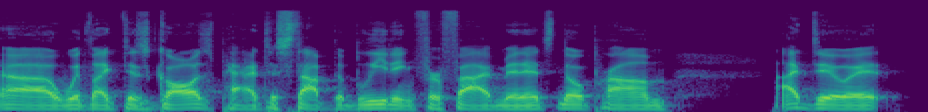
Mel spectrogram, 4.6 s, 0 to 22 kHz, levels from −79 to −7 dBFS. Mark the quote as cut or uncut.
uncut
